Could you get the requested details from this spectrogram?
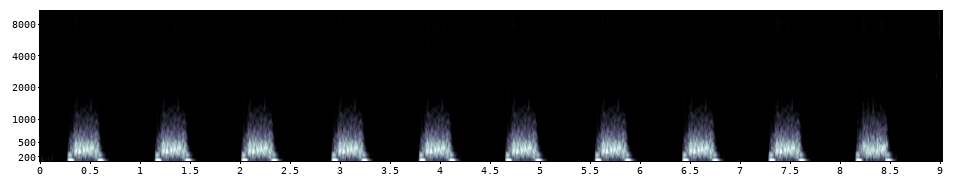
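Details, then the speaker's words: Simulated adult mitral regurgitation murmur, moving from standing to squatting: heartbeat about 69 a minute with a blowing murmur filling the space between the two heart sounds; the murmur increases with squatting. "listen to the change in a mitral regurgitation murmur with squatting I will begin with the standing position squatting foreign"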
